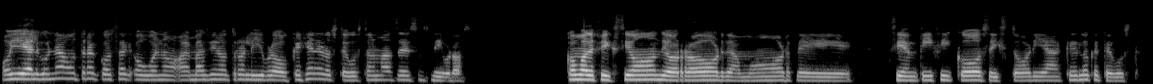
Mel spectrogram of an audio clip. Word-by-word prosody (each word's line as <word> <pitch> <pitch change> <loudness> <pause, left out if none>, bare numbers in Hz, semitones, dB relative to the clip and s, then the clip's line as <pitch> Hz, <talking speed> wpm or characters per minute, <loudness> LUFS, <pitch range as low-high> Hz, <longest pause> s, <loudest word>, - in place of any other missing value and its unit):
Oye, 245 +3 +5
¿alguna 245 +3 +1
otra 270 +1 -4
cosa? 240 +1 -5
O 220 -1 -4
bueno, 210 -1 -5
más 215 0 -3
bien 230 0 -3
otro 230 +1 -5
libro, 215 -2 0
¿o 190 - -5
qué 215 -1 -5
géneros, 245 -4 -4
te - - -5
gustan 190 +2 -5
más, 205 0 -4
de 210 0 -3
esos 200 0 -15
libros? 175 -3 -3 1.0
¿Como 225 -1 +8
de 215 - +9
ficción, 220 +1 +4
de 205 - +6
horror, 190 +1 +4
de 185 - -1
amor, 180 +2 -5
de 175 -2 -3 0.3
científicos, 195 0 +1
de 180 - -3
historia? 180 +1 -4
¿Qué 205 - -4
es 205 - -2
lo 220 0 0
que 215 - -5
te 175 - -3
gusta? 170 0 -7
205 Hz, 185 wpm, -23 LUFS, 185-220 Hz, 1.0 s, de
